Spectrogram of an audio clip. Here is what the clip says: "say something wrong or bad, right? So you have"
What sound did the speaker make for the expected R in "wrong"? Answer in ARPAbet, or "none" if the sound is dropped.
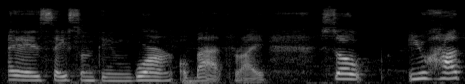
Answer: W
